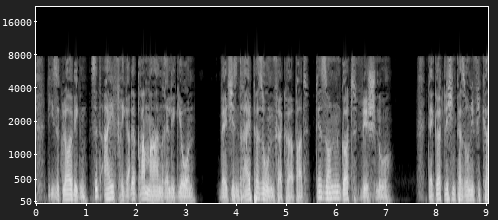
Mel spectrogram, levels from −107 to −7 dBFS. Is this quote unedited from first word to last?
no; 4 cuts; at 1.1 s, 1.9 s, 4.0 s, 5.5 s

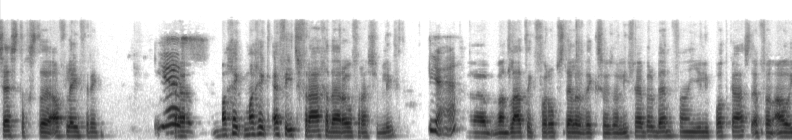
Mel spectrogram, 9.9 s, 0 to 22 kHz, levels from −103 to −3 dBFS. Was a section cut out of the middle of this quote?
no; 0 cuts

